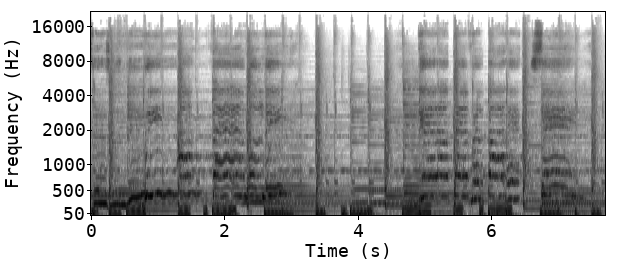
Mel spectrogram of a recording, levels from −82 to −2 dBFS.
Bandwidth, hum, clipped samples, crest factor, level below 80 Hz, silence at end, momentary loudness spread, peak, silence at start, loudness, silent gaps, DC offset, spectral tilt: over 20 kHz; none; under 0.1%; 10 dB; -18 dBFS; 0 s; 7 LU; 0 dBFS; 0 s; -12 LUFS; none; under 0.1%; -5 dB/octave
